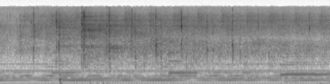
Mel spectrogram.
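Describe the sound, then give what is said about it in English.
A church audience claps hands steadily, the scattered claps blending into a continuous patter over a sustained, droning musical tone, fairly soft, with no one speaking. “As we are clapping our hands, please can you just bow your heads and stretch your hands towards her daddy.”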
